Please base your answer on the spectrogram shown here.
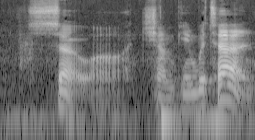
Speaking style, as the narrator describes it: he says, his tone rife with playful sarcasm

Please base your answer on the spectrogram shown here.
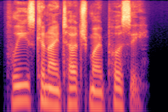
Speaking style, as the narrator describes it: I asked

